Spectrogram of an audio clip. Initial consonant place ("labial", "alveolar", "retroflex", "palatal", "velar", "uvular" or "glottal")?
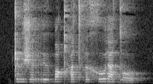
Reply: retroflex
